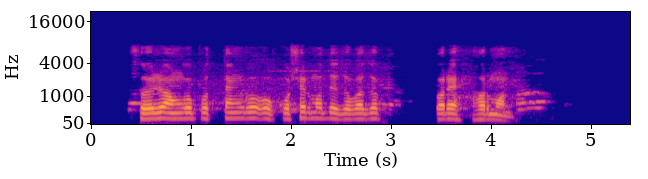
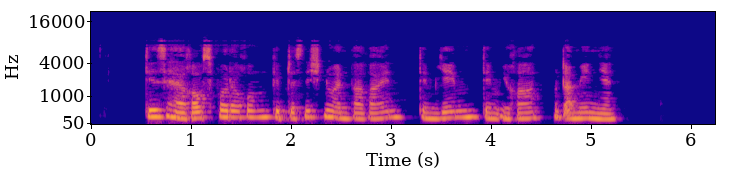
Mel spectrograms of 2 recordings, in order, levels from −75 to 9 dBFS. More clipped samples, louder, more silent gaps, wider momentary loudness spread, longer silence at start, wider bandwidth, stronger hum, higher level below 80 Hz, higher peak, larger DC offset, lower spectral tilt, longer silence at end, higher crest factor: neither; about the same, -17 LUFS vs -18 LUFS; first, 3.28-3.45 s vs none; first, 17 LU vs 9 LU; second, 0.4 s vs 0.55 s; second, 7.8 kHz vs 9.2 kHz; neither; about the same, -64 dBFS vs -62 dBFS; about the same, -2 dBFS vs -2 dBFS; neither; about the same, -5 dB/octave vs -5.5 dB/octave; second, 0.85 s vs 1 s; about the same, 16 dB vs 16 dB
